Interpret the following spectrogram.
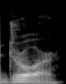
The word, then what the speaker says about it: drawer: Uh, this is a drawer. Like I said, um, be careful because in British English we don't pronounce the e at the end.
